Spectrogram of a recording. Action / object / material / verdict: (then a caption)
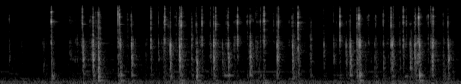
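tap / plastic mechanical keyboard keys / plastic / none. Long-nailed fingertips type quickly on a pink mechanical keyboard with round retro plastic keycaps and blue backlighting, resting on a fluffy rug. The keystrokes are a steady patter of sharp, bright, clacky clicks with almost no low end, each dying away almost instantly.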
